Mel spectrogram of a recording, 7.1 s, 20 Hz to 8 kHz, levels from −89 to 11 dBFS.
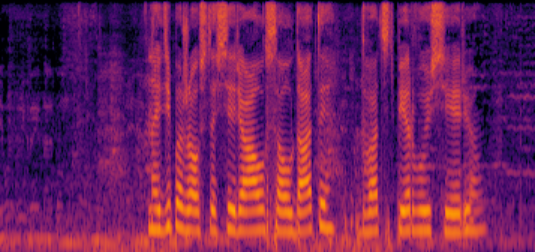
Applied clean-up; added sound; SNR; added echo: none; Bird; 19 dB; none.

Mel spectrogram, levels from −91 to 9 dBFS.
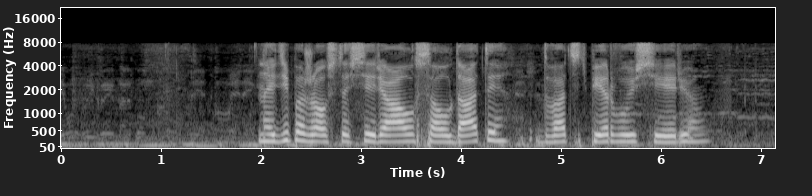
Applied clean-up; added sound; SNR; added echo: none; none; none; none.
